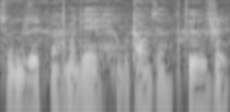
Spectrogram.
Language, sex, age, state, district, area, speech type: Nepali, male, 60+, West Bengal, Kalimpong, rural, spontaneous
